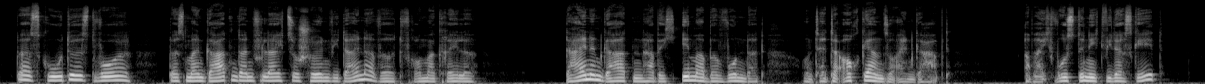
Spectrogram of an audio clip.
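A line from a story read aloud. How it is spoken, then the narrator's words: Sighing. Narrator (German): seufzt Herr Frese und sagt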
